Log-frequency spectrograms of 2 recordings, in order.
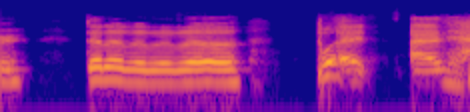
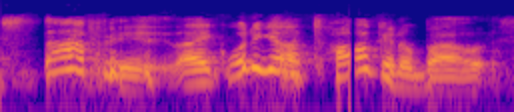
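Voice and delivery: dismissive; 7 semitones higher than usual. Real, not acted. Telling small-stakes bettors to calm down, dismissive. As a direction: brush them off, amused.

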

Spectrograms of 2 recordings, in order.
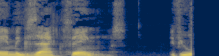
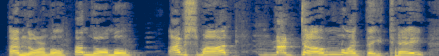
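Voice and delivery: high, loud mocking impression; Donald Trump; 12 semitones higher, 9 dB louder than usual. Host mocks a politician's odd speech, high loud impression. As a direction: shout it as an over-the-top caricature. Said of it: "the way he talks is so weird".

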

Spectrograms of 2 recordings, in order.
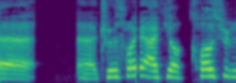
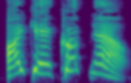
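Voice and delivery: much higher-pitched huffy protest; exasperated complaint; 10 semitones higher than usual. Acted. Husband sneezed on while cooking, exasperated.

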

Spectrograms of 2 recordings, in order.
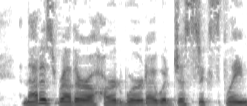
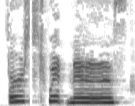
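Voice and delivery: high, slow announcing call; 11 semitones higher, 4 dB louder, much slower than usual. Acted. The rabbit announcing the witness to court, slow high call. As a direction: draw the words out like a herald. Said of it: "He called out".

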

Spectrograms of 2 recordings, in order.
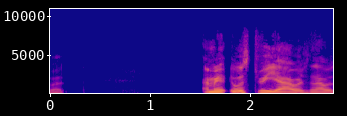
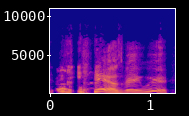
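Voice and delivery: laughing; 12 semitones higher, 4 dB louder, faster than usual. Real, not acted. Laughing agreement.

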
